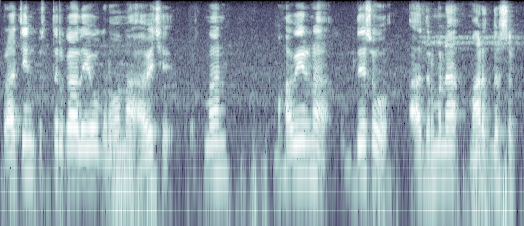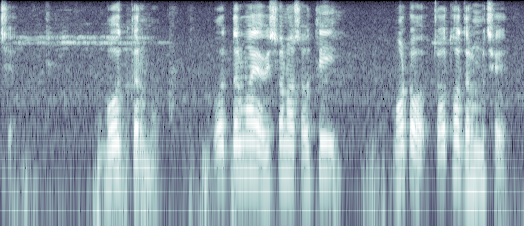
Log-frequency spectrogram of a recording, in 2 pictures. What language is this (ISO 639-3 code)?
guj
